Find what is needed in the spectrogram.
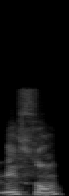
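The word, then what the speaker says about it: maison: la palabra Mesón y Mesón en francés escrita diferente escrita ma y son pero pronunciada mes son significa casa Okay entonces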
